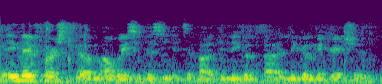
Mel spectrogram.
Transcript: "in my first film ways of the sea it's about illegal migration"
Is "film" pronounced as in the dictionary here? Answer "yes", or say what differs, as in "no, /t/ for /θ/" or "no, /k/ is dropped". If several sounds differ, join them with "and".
no, /l/ is dropped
